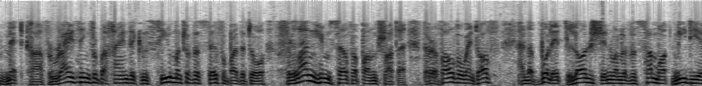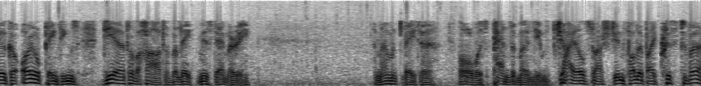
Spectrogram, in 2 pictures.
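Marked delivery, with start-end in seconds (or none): none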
